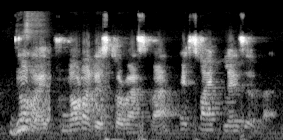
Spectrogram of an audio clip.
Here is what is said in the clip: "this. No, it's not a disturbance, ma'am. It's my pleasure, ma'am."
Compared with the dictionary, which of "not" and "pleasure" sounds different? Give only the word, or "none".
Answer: pleasure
